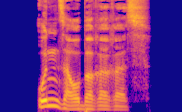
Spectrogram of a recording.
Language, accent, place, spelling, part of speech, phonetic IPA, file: German, Germany, Berlin, unsaubereres, adjective, [ˈʊnˌzaʊ̯bəʁəʁəs], De-unsaubereres.ogg
- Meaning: strong/mixed nominative/accusative neuter singular comparative degree of unsauber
